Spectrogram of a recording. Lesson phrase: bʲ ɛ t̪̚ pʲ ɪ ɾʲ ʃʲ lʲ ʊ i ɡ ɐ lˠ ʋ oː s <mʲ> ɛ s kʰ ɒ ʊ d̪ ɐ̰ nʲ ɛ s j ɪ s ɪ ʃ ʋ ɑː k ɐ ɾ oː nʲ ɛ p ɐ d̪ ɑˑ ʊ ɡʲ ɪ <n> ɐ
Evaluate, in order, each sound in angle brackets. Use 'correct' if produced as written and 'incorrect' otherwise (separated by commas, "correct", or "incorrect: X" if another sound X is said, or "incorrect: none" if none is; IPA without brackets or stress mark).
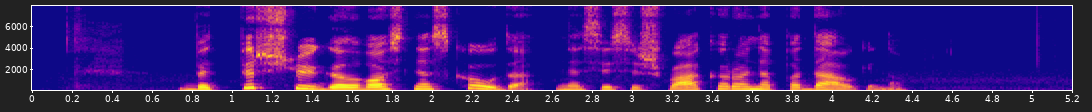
incorrect: nʲ, correct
